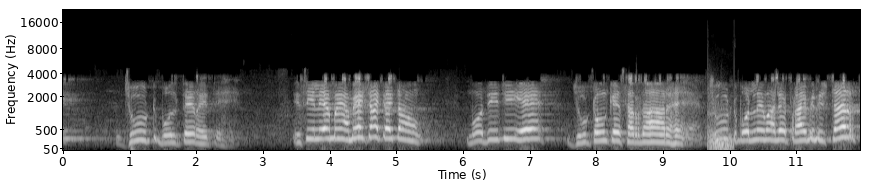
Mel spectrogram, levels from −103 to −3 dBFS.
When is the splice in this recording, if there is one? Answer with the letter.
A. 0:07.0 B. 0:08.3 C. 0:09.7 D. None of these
C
